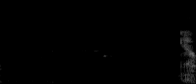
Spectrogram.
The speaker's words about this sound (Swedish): Ja, förlåt, katten har fått ett tuppspel.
